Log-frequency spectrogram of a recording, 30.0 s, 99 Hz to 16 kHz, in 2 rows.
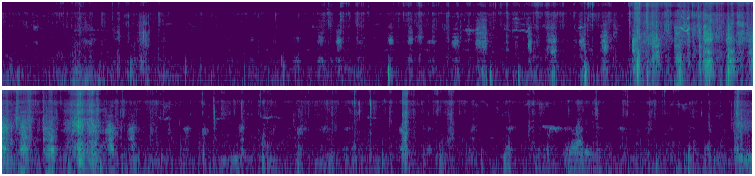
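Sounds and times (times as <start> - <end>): faint squeaks: 13.0 - 14.0.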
